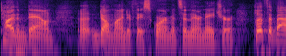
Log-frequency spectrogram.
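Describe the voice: Plain reading aloud. The pitch varies in an ordinary way.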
